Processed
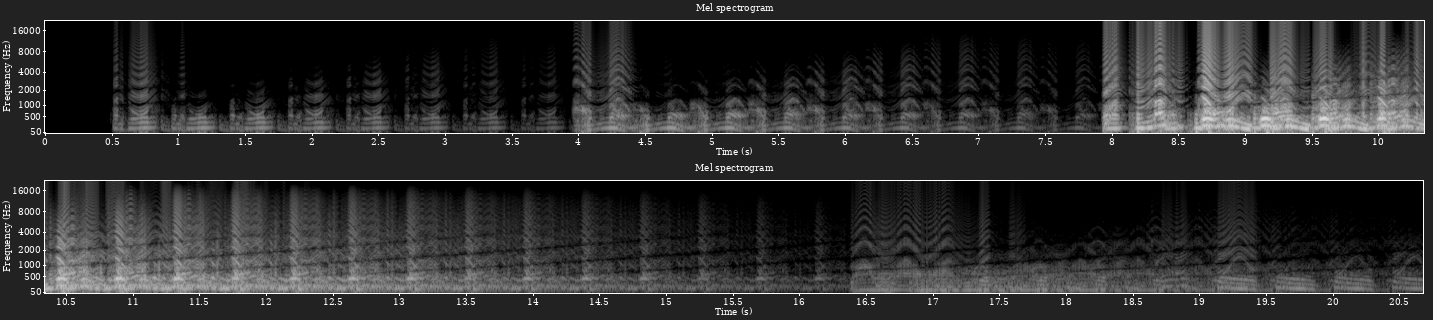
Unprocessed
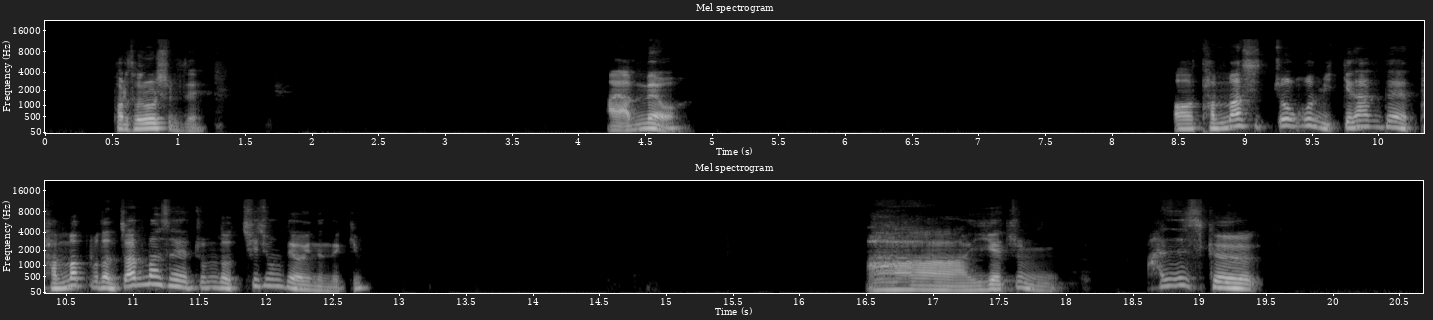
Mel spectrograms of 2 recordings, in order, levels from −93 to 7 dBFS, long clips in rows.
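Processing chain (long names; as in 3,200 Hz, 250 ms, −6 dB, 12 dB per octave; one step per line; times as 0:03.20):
source passing by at 0:08.75, 22 m/s, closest 2.8 metres
high-shelf EQ 7,600 Hz −8.5 dB
in parallel at +1 dB: output level in coarse steps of 15 dB
on the sum: sample-and-hold swept by an LFO 33×, swing 60% 3.2 Hz
on a send: echo whose low-pass opens from repeat to repeat 437 ms, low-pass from 400 Hz, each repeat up 1 octave, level 0 dB
on the sum: boost into a limiter +17.5 dB
phaser whose notches keep moving one way rising 0.6 Hz
level −1 dB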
